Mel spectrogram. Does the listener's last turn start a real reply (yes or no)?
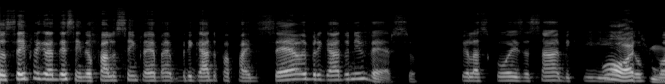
yes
